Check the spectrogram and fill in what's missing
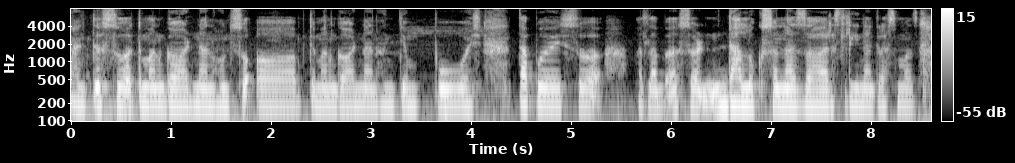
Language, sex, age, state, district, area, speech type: Kashmiri, male, 45-60, Jammu and Kashmir, Baramulla, rural, spontaneous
